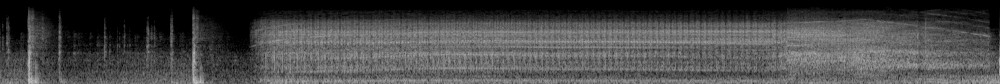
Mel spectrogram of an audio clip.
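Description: A few sharp knocks, then an electric drill running steadily with a long bit, boring a hole through a 2x4 block into a rafter for a lag bolt. The sound roughens near the end and its whine drops in pitch as the drill winds down.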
